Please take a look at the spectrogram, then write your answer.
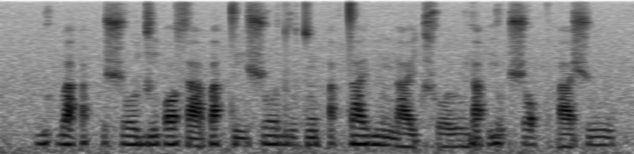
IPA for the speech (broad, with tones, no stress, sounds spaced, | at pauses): ɡ ʊ˦ ʔ b ä˦ ʔ | ʃ o˦ ʊ̯ d͡ʑ ĩ˦˨ ʔ ɔ˦˨ s ä˨ p ä˦ ʔ t i˨ ʃ o˦ ʊ̯ d u˨ t ũ˨ h ä˦ ʔ t a˦ ɪ̯ b ũ˦˨ n a˨ ɪ̯ t͡ɕʰ o˨ l u˨ j ä˦ ʔ j ʊ˦ ʔ ʃ ɔ˦˨ pʰ ä˨ ʃ u˦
